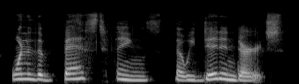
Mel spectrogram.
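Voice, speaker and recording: On a very clean recording with a silent background and a dry, close sound with no echo, a woman with an Appalachian accent speaks at a fairly high pitch with ordinary pitch variation. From West Virginia Appalachia. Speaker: author. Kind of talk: casual interview chat.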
